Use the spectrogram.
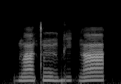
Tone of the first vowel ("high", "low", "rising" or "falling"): low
